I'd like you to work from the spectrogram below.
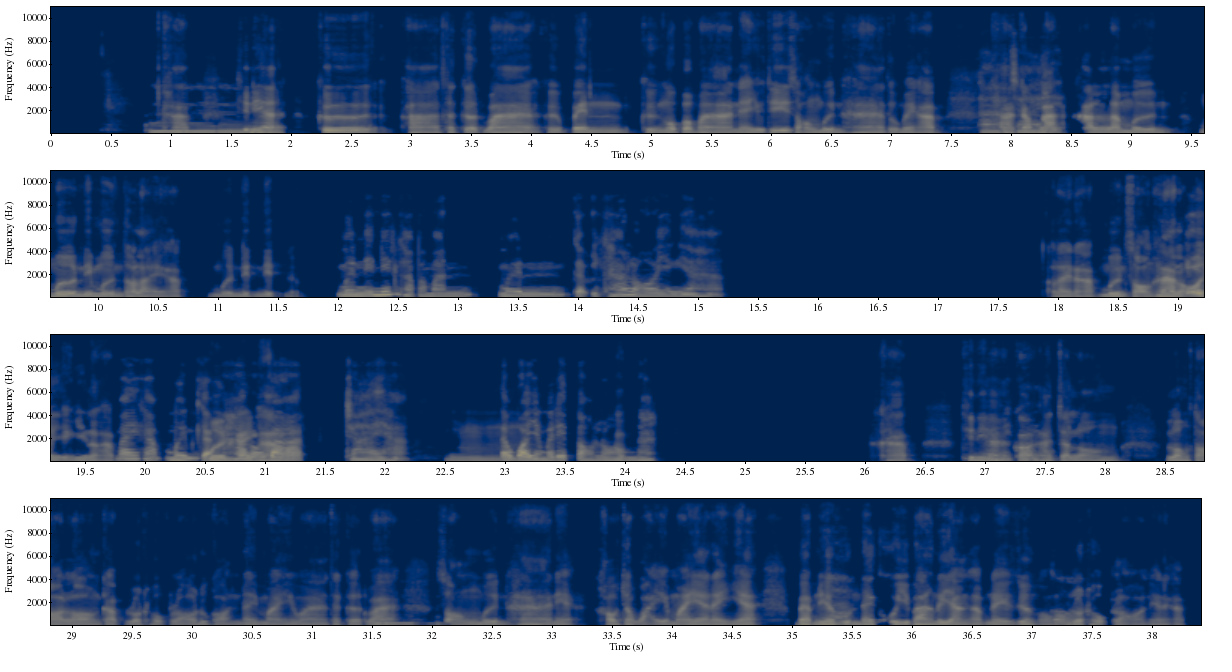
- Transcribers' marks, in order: other background noise
- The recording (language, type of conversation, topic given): Thai, advice, คุณมีปัญหาเรื่องการเงินและการวางงบประมาณในการย้ายบ้านอย่างไรบ้าง?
